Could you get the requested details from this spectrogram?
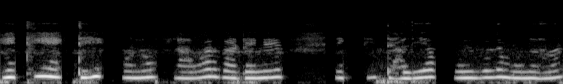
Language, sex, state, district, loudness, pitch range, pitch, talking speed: Bengali, female, West Bengal, Jhargram, -15 LUFS, 300-335 Hz, 315 Hz, 140 wpm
